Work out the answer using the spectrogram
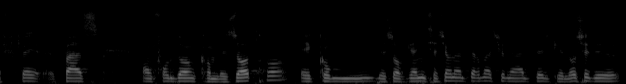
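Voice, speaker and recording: Speaking French with a foreign accent, a non-native man presents a guest to an audience in a live introduction. He hesitates and repeats words as he searches for how to say things. His pitch sits on the high side and his tone is darkish.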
